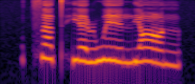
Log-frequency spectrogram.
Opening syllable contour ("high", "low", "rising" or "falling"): high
